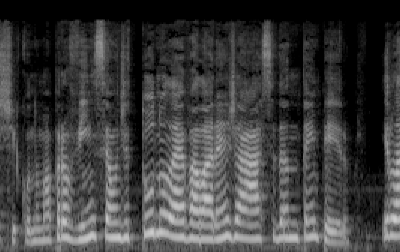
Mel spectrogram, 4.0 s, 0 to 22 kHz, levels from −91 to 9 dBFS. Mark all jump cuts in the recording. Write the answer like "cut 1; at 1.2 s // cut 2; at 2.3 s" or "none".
none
